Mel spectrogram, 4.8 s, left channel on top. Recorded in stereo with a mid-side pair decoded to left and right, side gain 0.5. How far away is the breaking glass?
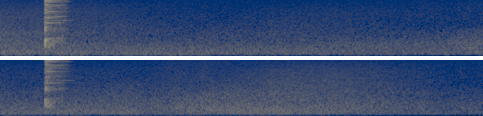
About 3.5 m.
